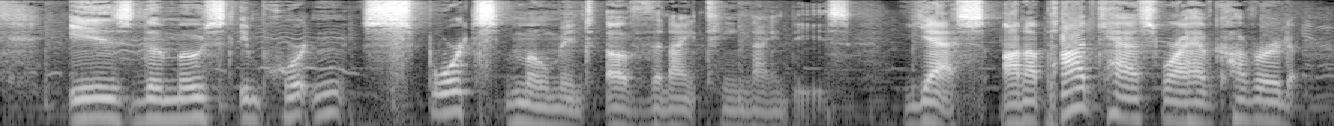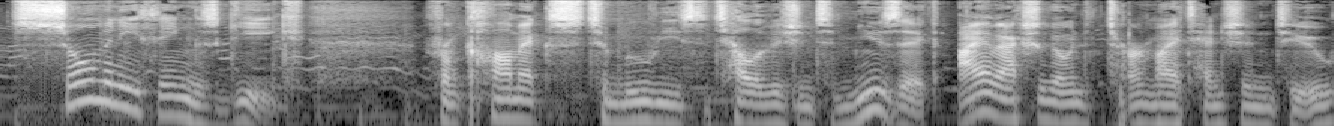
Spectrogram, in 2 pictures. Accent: Sayville, New York, United States; when I was a kid growing up in Sayville

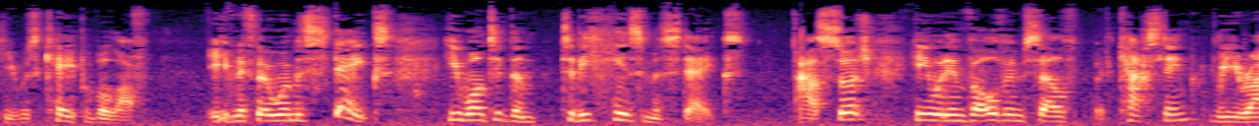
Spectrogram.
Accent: United Kingdom; as a Brit

